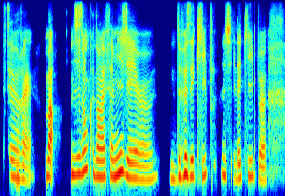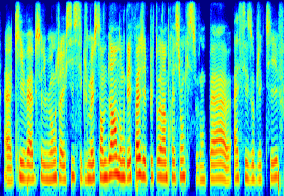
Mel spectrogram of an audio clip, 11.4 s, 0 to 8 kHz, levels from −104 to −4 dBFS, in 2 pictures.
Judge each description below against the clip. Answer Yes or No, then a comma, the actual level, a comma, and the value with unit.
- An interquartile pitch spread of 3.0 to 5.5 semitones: No, narrow, 2.6 semitones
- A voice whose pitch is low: No, high, 190 Hz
